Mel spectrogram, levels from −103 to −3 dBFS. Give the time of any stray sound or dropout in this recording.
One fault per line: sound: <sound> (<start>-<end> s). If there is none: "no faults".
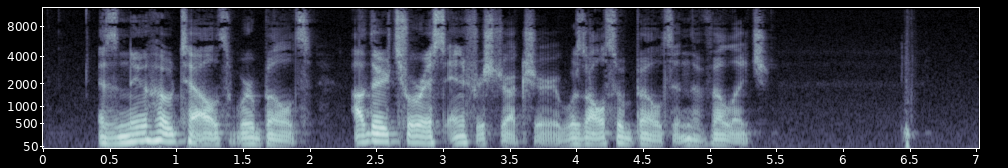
sound: whoosh (6.4-6.6 s)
